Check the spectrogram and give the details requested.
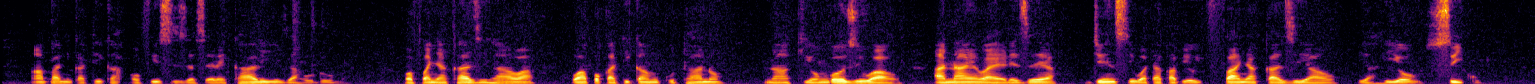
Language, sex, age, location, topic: Swahili, male, 18-24, Nakuru, government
